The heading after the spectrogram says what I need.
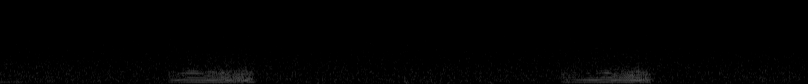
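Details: Puppy sleeping after 2 hours of intense play, snoring: two soft, low snoring breaths about four seconds apart under steady hiss.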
